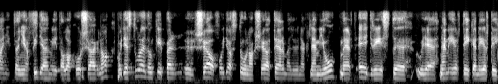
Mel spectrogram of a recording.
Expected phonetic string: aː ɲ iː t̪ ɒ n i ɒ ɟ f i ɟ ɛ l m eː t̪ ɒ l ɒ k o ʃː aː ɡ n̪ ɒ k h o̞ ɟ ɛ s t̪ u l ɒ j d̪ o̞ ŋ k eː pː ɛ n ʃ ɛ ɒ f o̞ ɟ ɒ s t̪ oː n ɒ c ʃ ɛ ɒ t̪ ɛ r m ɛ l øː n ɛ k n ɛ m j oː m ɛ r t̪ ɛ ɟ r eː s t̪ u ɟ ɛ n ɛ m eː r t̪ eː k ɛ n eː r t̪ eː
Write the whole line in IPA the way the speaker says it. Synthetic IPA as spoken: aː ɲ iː t̪ ɒ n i ɒ f i ɟ ɛ l m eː t̪ ɒ l ɒ k o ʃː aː ɡ n̪ ɒ k h o̞ ɟ ɛ s t̪ u l ɒ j d̪ o̞ ŋ k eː pː ɛ n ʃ ɛ ɒ f o̞ ɟ ɒ s t̪ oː n ɒ k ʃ ɛ ɒ t̪ ɛ r m ɛ l øː n ɛ k n ɛ m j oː m ɛ r t̪ ɛ ɟ r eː s t̪ u ɟ ɛ n ɛ m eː r t̪ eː k ɛ n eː r t̪ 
